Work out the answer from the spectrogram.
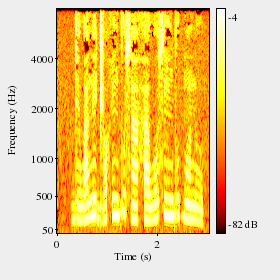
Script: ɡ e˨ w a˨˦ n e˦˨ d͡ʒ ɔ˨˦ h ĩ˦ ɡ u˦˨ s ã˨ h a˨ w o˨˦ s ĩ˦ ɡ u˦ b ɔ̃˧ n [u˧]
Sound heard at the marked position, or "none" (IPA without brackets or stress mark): u˨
